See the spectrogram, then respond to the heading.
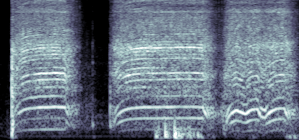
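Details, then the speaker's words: Power drill on the bench runs once and stops, whine spinning up and dying in three short sagging bursts; runs when given a kick, worn brushes hoped to be the cause, not confirmed. "sounds bad runs when you give it a kick that means it's just brushes hopefully"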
